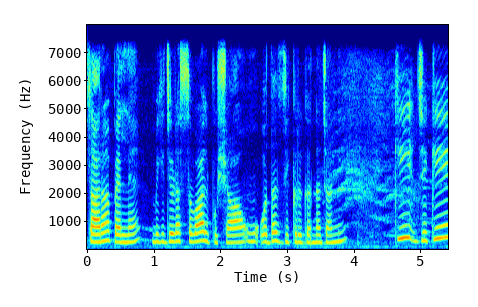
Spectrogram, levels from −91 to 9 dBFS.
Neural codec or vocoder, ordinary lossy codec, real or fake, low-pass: none; none; real; 7.2 kHz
